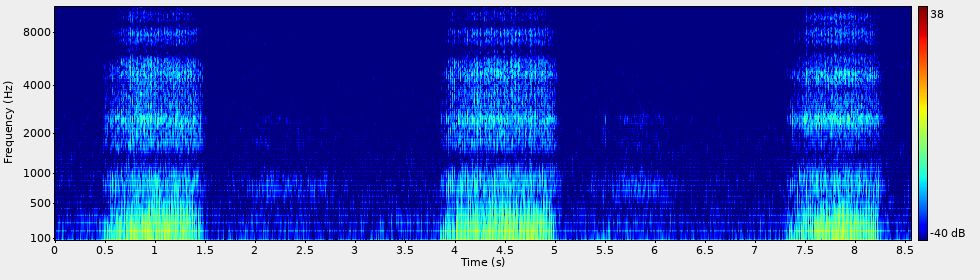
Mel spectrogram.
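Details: Three rough, rattling snores about every three seconds, roughly 18 a minute, with quiet breathing between: ordinary snoring.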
